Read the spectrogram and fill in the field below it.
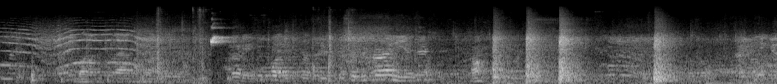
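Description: Footsteps shuffle along a hard floor.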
